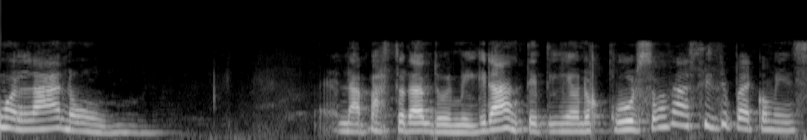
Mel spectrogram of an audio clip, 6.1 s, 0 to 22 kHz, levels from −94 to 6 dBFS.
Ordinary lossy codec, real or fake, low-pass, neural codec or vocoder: Opus, 64 kbps; fake; 7.2 kHz; codec, 16 kHz, 4 kbps, FreqCodec, larger model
